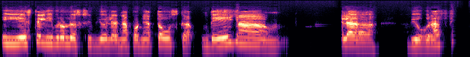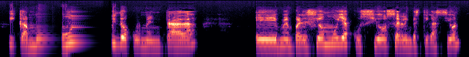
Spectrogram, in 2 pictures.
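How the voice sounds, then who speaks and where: A woman's voice: mid-range voice, a little slow, darkish tone, no room sound, muffled recording. A woman chatting casually as a panelist in a round-table talk. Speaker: panelist talking about reading habits.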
